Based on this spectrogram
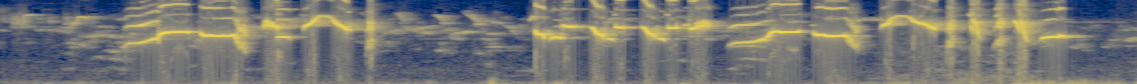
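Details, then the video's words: Oriental magpie-robin song played to provoke a pet bird into singing: loud, varied whistled phrases with rising and falling notes and rapid sharp chips, in two bursts separated by a brief pause. "KACER KURANG EMOSI ?? PUTAR SUARA INI DI JAMIIN KACER KALIAN AUTO BONGKAR ISIAN"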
